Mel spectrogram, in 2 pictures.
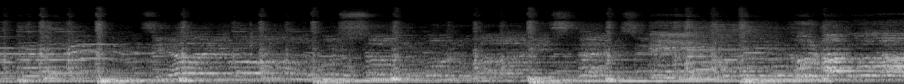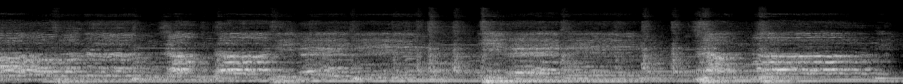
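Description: Mixed choir singing a Turkish folk song in unison, accompanied by bağlama, acoustic guitar and cajon, with a steady beat.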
